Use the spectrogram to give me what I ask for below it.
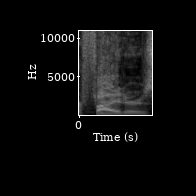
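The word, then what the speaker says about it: FighterZ: Or Fighters, however you want to pronounce it. I've always pronounced it Fighter Z, and I'm going to keep pronouncing it that way. Even though Fighters is actually accurate. When Bandai Namco themselves present it, they're like, the newest season of Fighters. So it's canonically it's Fighters, but I'm going to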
